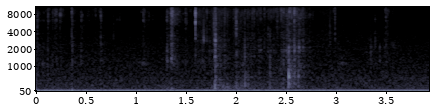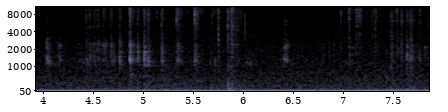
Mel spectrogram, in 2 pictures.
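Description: A solid soap bar with a blue coating and white core is held in the palm and shaved with a blade, giving quiet, crisp scraping and crackling strokes with a bright edge. The soft shaving sounds come in short bursts over a steady low hum.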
